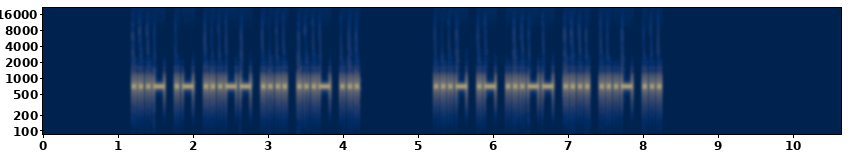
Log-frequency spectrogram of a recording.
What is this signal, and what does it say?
Morse code, heard as a keyed tone, about 25 wpm, 700 Hz. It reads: VA3HVS VA3HVS
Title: DXCC-100 Call Signs - 6 Characters - Repeated 2x - 25wpm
